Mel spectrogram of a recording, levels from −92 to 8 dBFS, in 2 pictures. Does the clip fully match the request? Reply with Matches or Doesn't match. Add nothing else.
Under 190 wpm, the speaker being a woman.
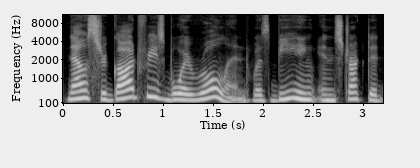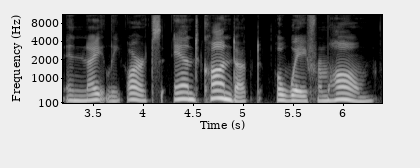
Matches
